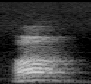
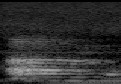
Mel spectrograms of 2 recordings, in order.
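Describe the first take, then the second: First: It is said in an angry tone. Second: It is stretched out melodiously.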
